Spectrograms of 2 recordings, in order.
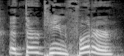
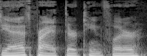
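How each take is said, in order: First: High, loud incredulous echo; mock disbelief. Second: Imitating an unbothered uncle, low and casual; nonchalant. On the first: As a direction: act aghast at the casual answer. Shocked reply to uncle's casual remark. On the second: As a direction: toss it off like it's nothing. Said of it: "my uncle nonchalantly goes".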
